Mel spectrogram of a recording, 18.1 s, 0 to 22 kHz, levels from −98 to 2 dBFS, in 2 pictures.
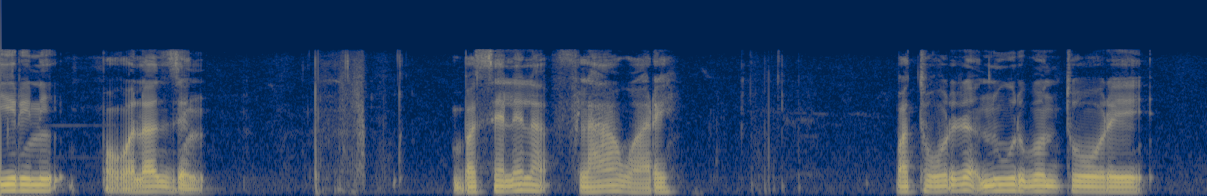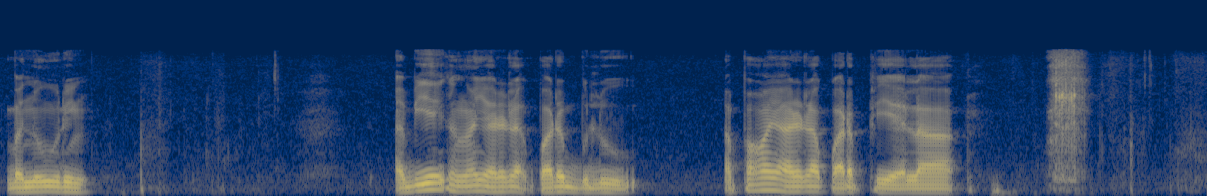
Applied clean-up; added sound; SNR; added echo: none; none; none; none.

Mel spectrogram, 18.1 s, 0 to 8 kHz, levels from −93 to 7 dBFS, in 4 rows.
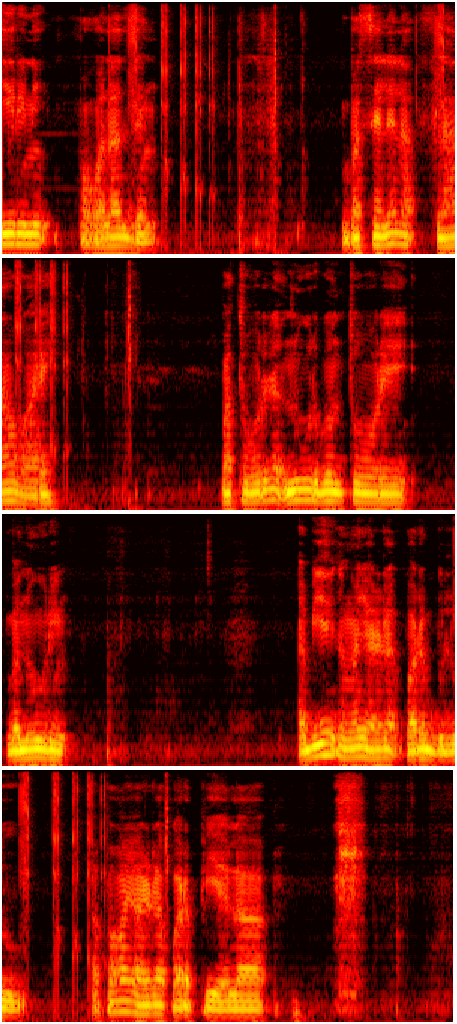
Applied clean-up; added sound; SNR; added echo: none; Packing tape, duct tape; 20 dB; reverberation time 0.1 s.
